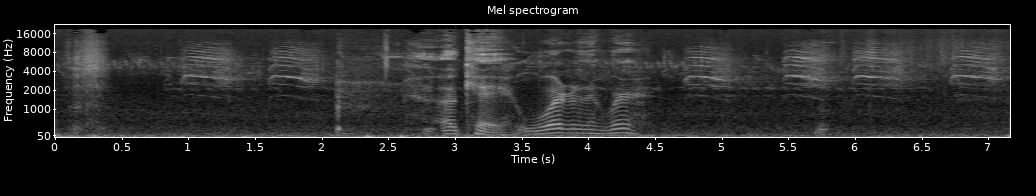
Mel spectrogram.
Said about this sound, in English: I hear little birds freaking out. I hear downy woodpeckers freaking out. I hear little finches.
